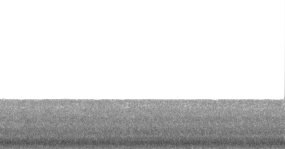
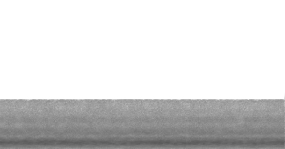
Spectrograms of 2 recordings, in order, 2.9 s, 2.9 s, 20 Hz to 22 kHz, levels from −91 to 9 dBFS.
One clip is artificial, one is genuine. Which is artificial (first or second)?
second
